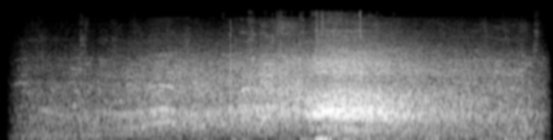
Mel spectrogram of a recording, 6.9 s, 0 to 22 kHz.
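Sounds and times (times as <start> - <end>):
football fans groaning at a missed shot on goal: 2.9 - 6.8.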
